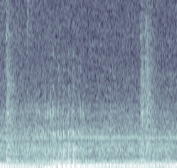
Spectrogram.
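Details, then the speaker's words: Dog snoring faintly in the background behind speech. "my dog is snoring i don't know if you can hear it in the back"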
